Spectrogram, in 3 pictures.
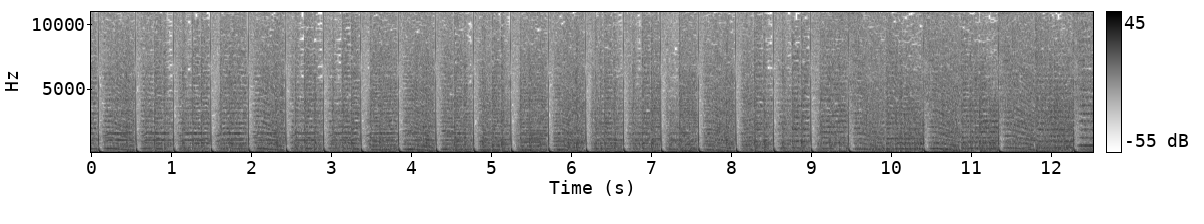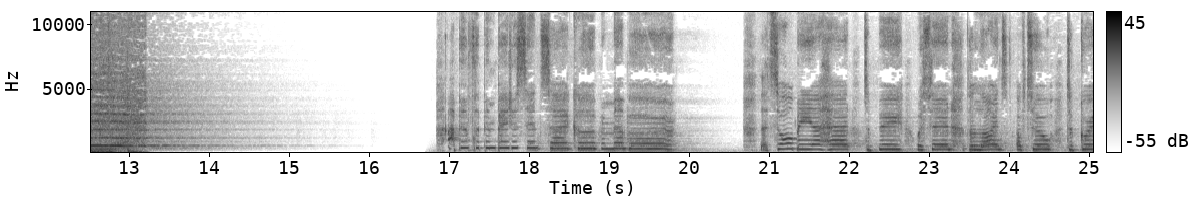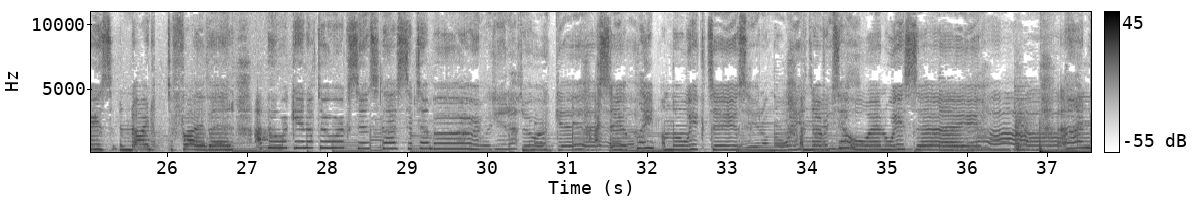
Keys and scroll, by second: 0.3 ctrl+t, 8.3 ctrl+j, 31.8 ctrl+j, 32.6 ctrl+j, 35.1 ctrl+z.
